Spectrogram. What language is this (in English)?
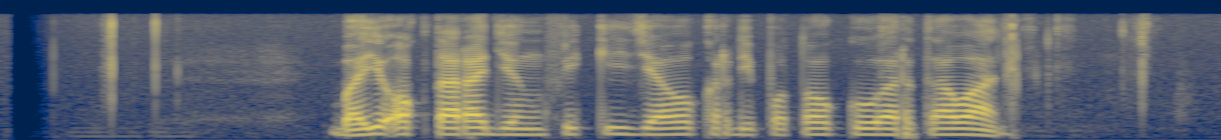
Sundanese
